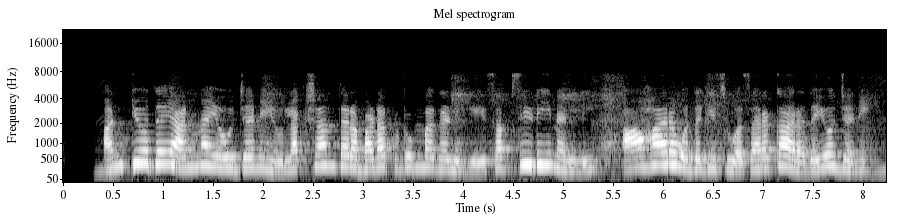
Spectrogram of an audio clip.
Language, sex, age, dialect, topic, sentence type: Kannada, female, 18-24, Coastal/Dakshin, agriculture, statement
